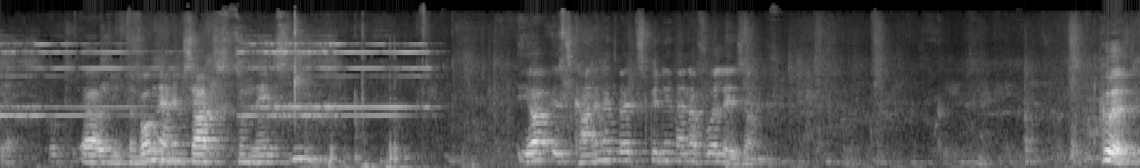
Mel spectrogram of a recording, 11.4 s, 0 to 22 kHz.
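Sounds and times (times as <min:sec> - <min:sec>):
mobile phone ringing during a university lecture: 0:00.0 - 0:04.5
speech: 0:00.8 - 0:04.0, 0:05.2 - 0:07.8, 0:11.0 - 0:11.4.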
